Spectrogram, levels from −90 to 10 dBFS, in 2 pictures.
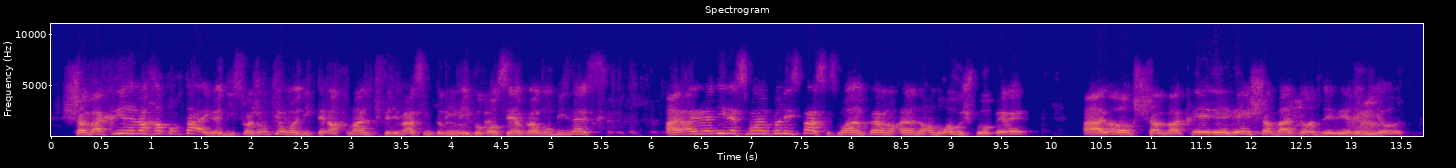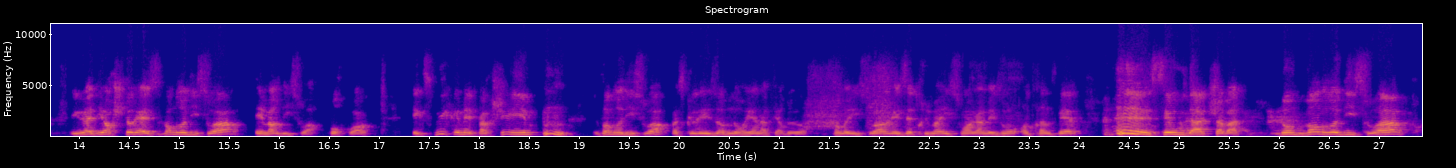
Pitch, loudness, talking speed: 190 Hz, -24 LUFS, 205 wpm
